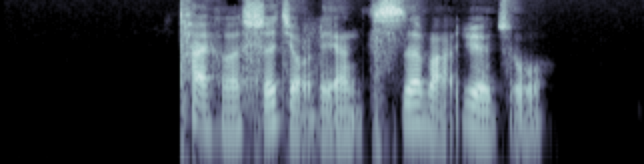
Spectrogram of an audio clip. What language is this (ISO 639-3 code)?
zho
